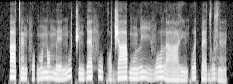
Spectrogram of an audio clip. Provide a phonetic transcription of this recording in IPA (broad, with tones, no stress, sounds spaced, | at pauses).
a˧ t ɛ̃˨ ŋ f o˨ ɡ ɔ̃˧ n ɔ˧ m eː˨ ŋ u˦ t͡ʃ ĩ˨ ɡ͡b ɛ˦ f u˦˨ ɡ ɔ˨ d͡ʒ aː˦ ɡʷ ũ˧ l iː˦˨ v o˦ l aː˨ ɣ ĩ˨ kʷ ɛ˦ k͡p ɛ˧ d u˦ z ɛ̃˨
